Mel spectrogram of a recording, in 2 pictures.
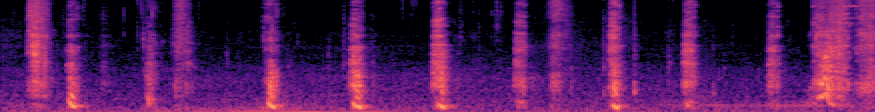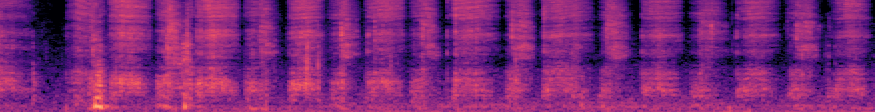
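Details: Dog with repeated short, harsh snorting breaths; owner questions kennel cough or other cause, noting gums a bit pale and dehydration.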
